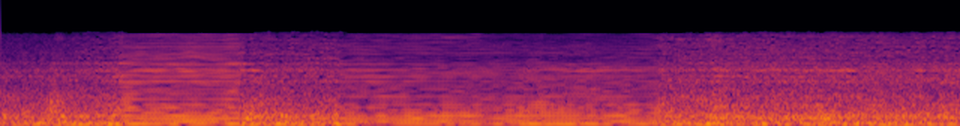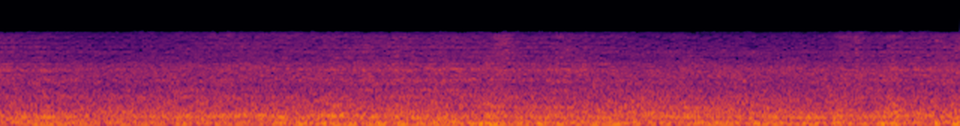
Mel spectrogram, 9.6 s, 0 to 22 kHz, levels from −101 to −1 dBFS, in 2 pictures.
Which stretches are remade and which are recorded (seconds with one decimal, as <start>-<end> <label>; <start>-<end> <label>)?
0.0-0.6 recorded; 0.6-1.2 remade; 1.2-1.7 recorded; 1.7-3.3 remade; 3.3-9.6 recorded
